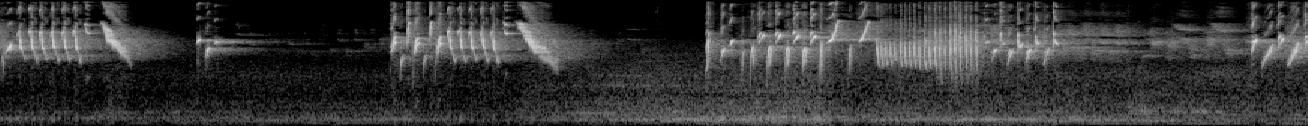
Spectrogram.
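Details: European goldfinch delivering repeated loud bursts of rapid, metallic twittering. Each burst ends in descending buzzy notes, with short pauses between phrases and one longer, dense jingling passage.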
